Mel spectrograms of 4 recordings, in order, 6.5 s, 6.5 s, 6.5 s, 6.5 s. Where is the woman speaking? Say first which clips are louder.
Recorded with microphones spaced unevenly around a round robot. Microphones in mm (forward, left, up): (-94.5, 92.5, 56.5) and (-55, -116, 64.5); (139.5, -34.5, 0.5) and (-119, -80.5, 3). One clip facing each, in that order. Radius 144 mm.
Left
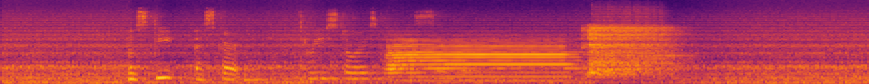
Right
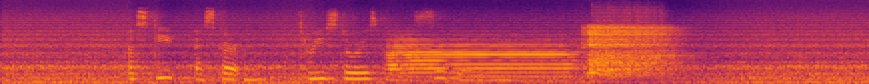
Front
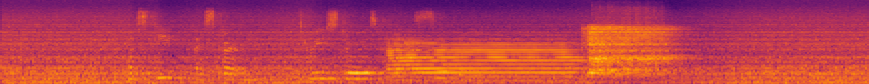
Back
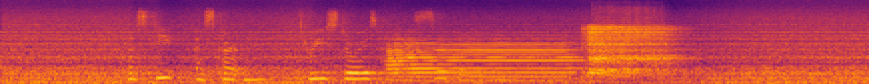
Left 5 dB, back 7 dB; 130° left, 0.9 m; by 3.9 s 140° right, 3 m.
